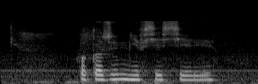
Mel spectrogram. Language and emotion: Russian, neutral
